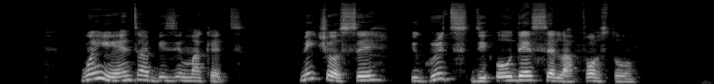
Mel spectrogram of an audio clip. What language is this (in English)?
Nigerian Pidgin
